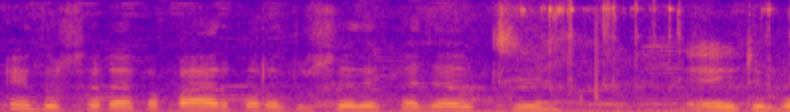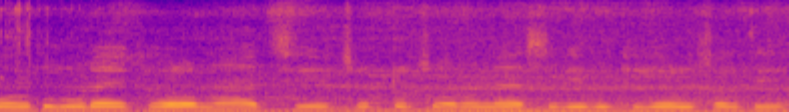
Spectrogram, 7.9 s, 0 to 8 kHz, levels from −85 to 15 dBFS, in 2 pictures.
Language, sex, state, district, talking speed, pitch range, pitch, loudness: Odia, female, Odisha, Khordha, 160 wpm, 215-235 Hz, 230 Hz, -16 LUFS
